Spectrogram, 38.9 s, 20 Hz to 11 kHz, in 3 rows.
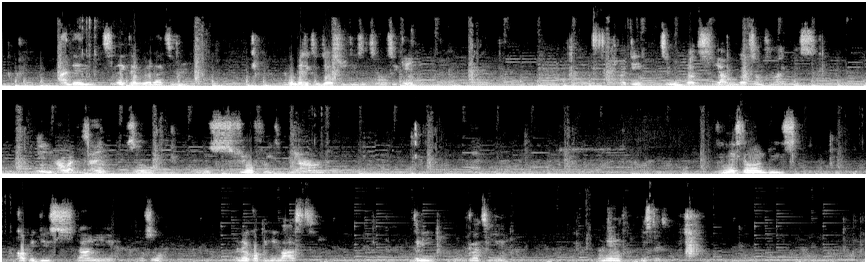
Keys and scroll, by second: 3.0 ctrl+t, 6.7 shift+Right, 6.9 Down, 7.1 Down, 7.7 Right, 28.2 ctrl+alt+shift+Tab, 31.5 ctrl+c, 34.3 ctrl+a, 34.8 ctrl+v.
